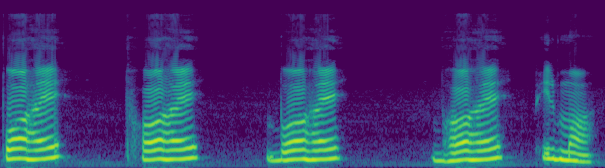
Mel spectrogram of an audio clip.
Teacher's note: ये जितने हैं पांच ये क्या है ओट से होते हैं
